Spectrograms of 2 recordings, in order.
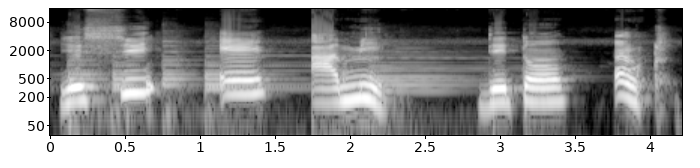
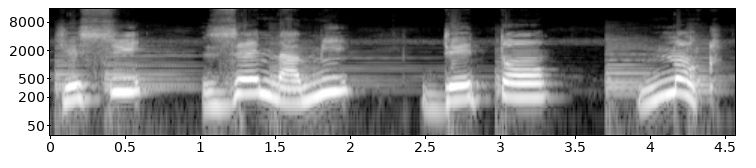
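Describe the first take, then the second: First: The words are said separately without liaison. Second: Final consonants link into the following vowels. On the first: The speaker calls it wrong. "lorsque tu lis comme ça, ça ne sonne pas bien" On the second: The speaker calls it right. "Il faut faire ce qu'on appelle la liaison"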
